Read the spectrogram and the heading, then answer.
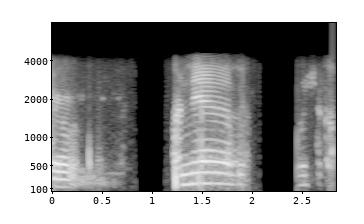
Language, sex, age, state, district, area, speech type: Sanskrit, male, 18-30, Delhi, East Delhi, urban, conversation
